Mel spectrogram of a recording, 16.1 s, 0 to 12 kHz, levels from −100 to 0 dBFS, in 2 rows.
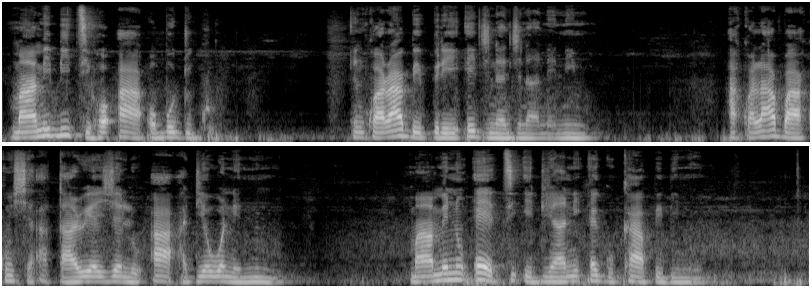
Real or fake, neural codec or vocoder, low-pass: fake; vocoder, 44.1 kHz, 128 mel bands every 512 samples, BigVGAN v2; 10.8 kHz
